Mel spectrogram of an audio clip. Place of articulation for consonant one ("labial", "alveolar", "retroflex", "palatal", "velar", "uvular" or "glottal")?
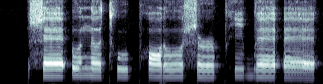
alveolar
